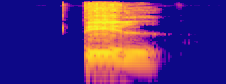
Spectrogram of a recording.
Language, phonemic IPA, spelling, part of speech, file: Bengali, /t̪el/, তেল, noun, LL-Q9610 (ben)-তেল.wav
- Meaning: 1. oil 2. any lubricant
